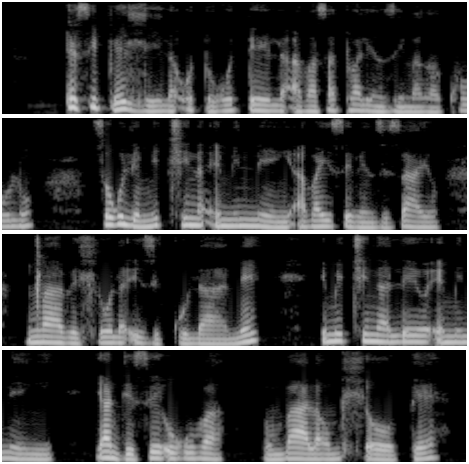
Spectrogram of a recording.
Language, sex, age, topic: North Ndebele, female, 36-49, health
